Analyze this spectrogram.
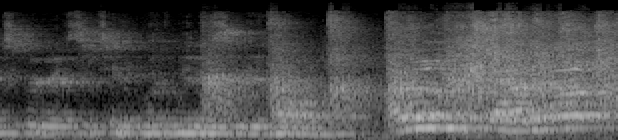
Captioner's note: clapping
